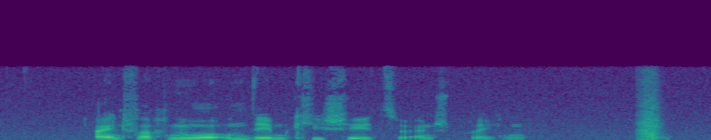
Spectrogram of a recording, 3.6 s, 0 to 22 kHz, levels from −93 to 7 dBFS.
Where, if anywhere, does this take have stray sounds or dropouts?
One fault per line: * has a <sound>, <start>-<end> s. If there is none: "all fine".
* has a squeak, 3.2-3.4 s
